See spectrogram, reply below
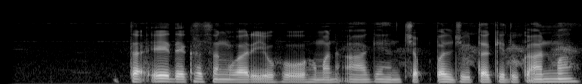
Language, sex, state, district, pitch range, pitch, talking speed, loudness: Hindi, male, Chhattisgarh, Kabirdham, 110-120 Hz, 115 Hz, 155 wpm, -21 LUFS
